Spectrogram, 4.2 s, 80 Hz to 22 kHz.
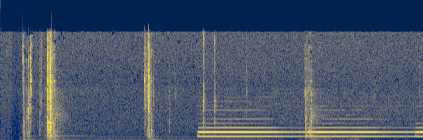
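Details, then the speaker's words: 1999 Pontiac Grand Am cranking: a click, short weak whir that dies out over the chime, like it's choking; starter going out, later died, tapping it got it started. Failing starter motor. "basically it just seemed like it was choking but listen here it's kind of a click and then it stops"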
